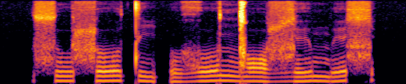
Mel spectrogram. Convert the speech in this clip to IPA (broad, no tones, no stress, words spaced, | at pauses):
suɬoti ʔʊɣoŋ͡ǀɔ ɮɪmeɬ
